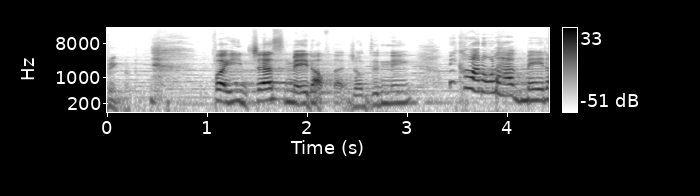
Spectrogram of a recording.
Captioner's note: chuckles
